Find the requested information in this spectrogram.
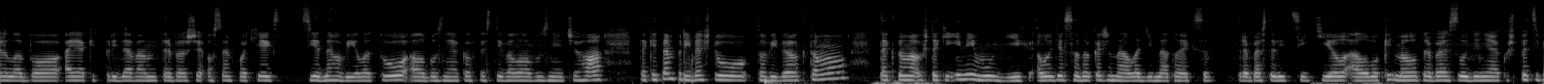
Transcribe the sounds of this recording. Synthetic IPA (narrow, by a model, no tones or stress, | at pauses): ɾlɛbɔajakɛc̚pɾid̪aːʋamt̪ɾɛbaɛʒɛʔɔsɛmfɔcɪɛɡ | z̥jɛd̪nɛɦɔʋiːlɛt̪ua̰lɛbɔzɲɛakɛɦɔfɛst̪iʋaluʊalɛbɔzɲɪɛt͡ʃɔɦɔt̪akːɛc̚t̪ampɾid̪aʃt̪ut̪ɔʋid̪ɛɔkt̪ɔmut̪akt̪ɔmaːuʃt̪akiːiniːmuːɟixaluɟɪasad̪ɔkaːʒunaːlaɟiɟnat̪ɔaki̥sat̪ɾɛbafst̪ɛd̪it͡siːcilalɛbɔkɛɟmat̪ɾɛbazluɟaɲɛakuʃpɛt͡sif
